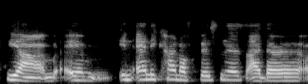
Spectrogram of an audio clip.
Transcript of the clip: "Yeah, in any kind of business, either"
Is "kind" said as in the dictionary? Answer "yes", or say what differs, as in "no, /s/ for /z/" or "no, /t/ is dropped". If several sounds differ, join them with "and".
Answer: yes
